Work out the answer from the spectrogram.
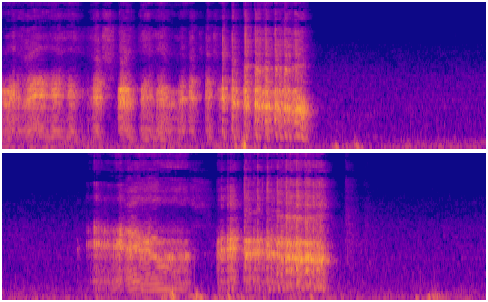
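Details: Rescued large-billed crow in a small room, most lively in the morning, practising varied calls; raspy, wavering, voice-like phrases in bursts of two to three seconds separated by quiet pauses.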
